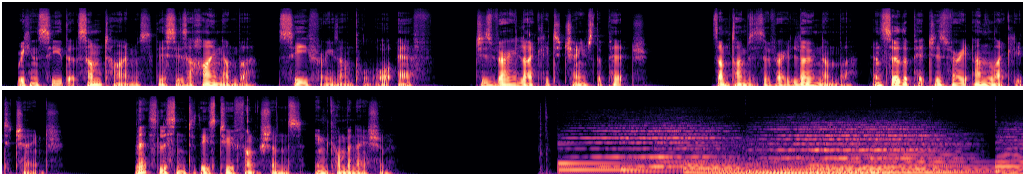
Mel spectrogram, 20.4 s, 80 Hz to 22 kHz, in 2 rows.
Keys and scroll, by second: 14.3 Escape, 15.6 space.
